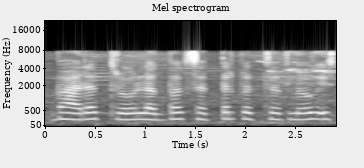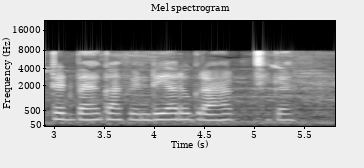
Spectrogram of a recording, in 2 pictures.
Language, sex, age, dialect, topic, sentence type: Maithili, male, 25-30, Angika, banking, statement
